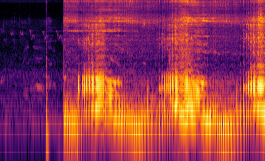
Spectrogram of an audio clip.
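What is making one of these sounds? A motorcycle engine starts up and revs loudly, rising and falling in pitch.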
